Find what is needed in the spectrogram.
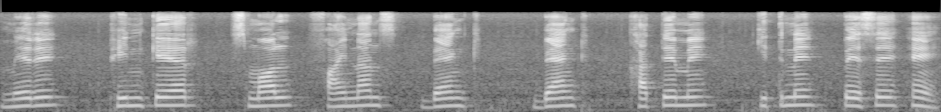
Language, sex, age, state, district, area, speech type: Hindi, male, 30-45, Rajasthan, Jaipur, urban, read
